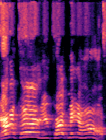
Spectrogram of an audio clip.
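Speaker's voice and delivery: put-on shrill, high-pitched shouted yell. Recounting an argument through a rolled-down car window, quoting the woman: imitating someone yelling. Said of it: "and she's yelling".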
